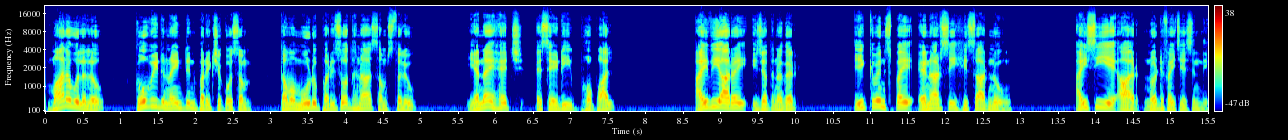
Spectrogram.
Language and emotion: Telugu, neutral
